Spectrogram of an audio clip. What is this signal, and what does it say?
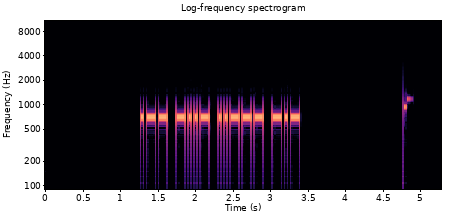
Morse code, heard as a keyed tone, about 30 wpm, 700 Hz. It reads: WX2K
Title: USA Call Signs - 3x Character Spacing - 30wpm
